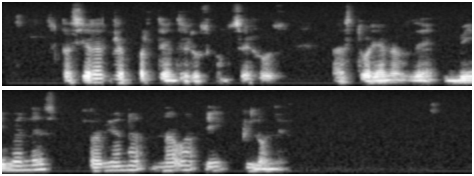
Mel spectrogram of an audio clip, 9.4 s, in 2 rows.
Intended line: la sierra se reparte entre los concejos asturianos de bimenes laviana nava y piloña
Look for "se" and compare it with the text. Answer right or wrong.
wrong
